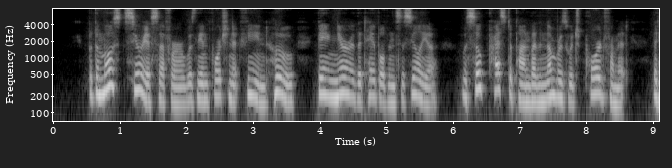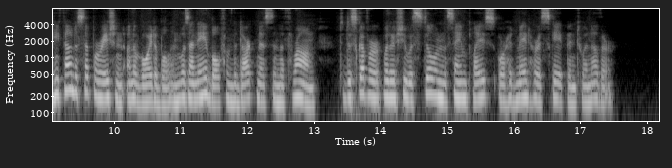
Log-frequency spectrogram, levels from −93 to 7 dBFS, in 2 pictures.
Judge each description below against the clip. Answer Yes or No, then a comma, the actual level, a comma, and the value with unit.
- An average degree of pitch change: Yes, average, 3.6 semitones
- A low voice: No, medium, 180 Hz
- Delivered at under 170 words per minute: No, average, 195 wpm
